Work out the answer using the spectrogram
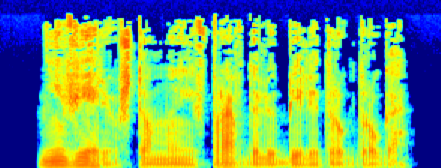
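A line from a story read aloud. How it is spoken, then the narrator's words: Muttering. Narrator (Russian): пробормотала Ева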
